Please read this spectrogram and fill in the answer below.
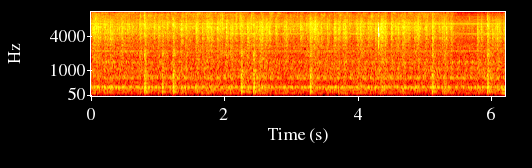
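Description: Fusor apparatus running: a steady electrical hum with machinery drone, and several sharp ticks at irregular moments.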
